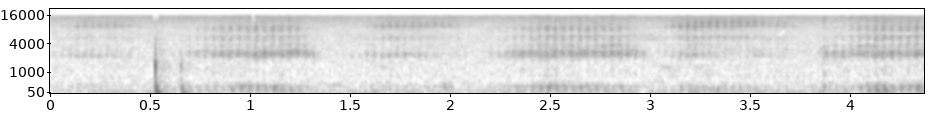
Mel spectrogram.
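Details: House cat being petted after being woken, purring softly; faint low rumbling pulses rising and falling with breathing, a sharp click near the start, hushed indoor background.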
